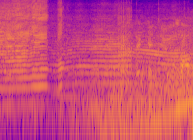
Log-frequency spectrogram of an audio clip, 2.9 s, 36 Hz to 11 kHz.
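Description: A Honda CBR600 motorcycle at a Dunlop moto gymkhana event, its engine droning loud and close with a steady tone that dips briefly, then revs back up as the bike works through the course.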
